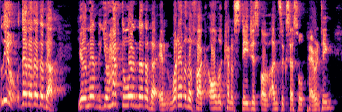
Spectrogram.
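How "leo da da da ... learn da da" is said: put-on angry voice, higher. Retelling how the parents spoke to their son, imitating an angry parent. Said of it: "And then you get angry".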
